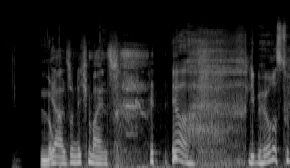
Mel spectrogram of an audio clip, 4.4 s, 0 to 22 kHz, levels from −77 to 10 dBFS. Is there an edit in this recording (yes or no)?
yes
